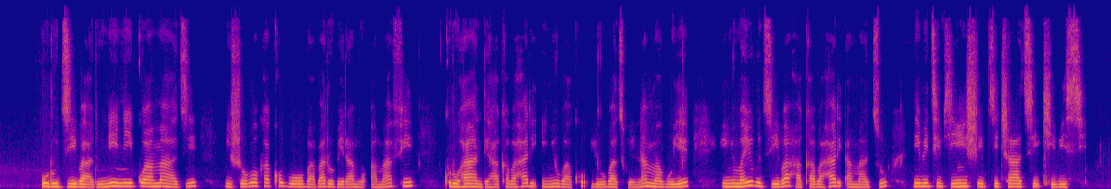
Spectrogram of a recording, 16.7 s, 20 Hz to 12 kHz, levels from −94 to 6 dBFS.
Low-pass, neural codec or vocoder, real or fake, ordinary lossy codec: 10.8 kHz; none; real; Opus, 24 kbps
